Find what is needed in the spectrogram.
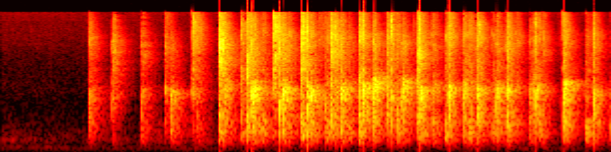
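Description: A small group applauding: a few single claps about a second in, then steady, dense clapping from about two seconds in.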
